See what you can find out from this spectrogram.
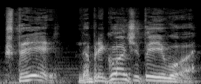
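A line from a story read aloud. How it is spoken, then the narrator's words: Rough shout. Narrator (Russian): грубо крикнул один из налетчиков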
